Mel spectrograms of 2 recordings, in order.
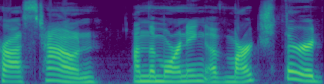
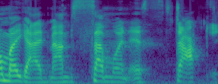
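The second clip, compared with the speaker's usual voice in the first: put-on panicked, freaking-out teenager voice; 2 semitones lower than usual. Imitating a daughter who would flip out over the letter: imitating a panicked teen. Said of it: "She'd be like".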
